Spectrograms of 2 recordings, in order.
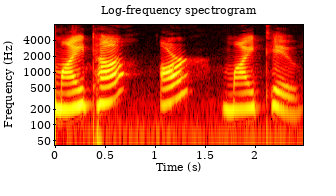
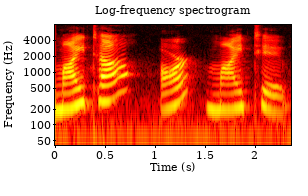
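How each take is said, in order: No difference in how they are said.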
